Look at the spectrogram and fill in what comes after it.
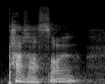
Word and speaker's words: Parasol: Zumindest in meinem Kopf liegt die Betonung auf der ersten Silbe. Parasol.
